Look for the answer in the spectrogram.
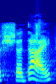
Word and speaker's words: Shaddai: Shaddai, it means enough.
